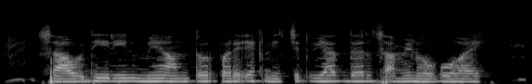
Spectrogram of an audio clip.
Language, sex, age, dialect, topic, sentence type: Magahi, male, 18-24, Southern, banking, statement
